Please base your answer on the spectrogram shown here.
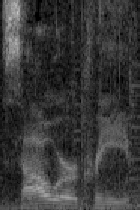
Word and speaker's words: sour cream: can taste our because there is a german word that sounds just like it sour sour cream sour cream sour cream so the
